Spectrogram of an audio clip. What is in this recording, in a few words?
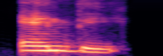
"envy", Indian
